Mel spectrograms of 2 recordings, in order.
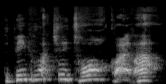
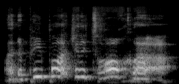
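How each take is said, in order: First: Higher, rising disbelief; incredulous thought. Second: Much higher-pitched, astonished question; mounting incredulity. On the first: Tradesman recalling his reaction to a rude message, incredulous. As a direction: wonder it in higher-pitched disbelief. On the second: Tradesman repeating his stunned thought about the message, highly incredulous. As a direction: push the disbelief right up high. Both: Retold or imitated. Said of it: "thinking to myself".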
